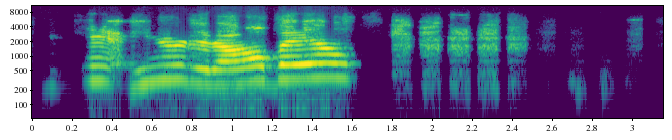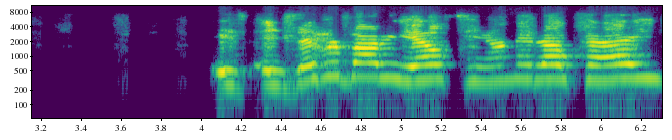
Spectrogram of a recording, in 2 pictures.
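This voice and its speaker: A woman's voice: very high voice, fairly even intonation, normal speed, a bit bright, no echo, lo-fi sound. A woman hosting a live paranormal session in casual chat, putting questions directly to spirits and viewers.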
